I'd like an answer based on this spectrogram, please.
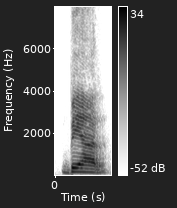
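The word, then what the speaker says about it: bear: খেয়াল করেন, বি ই এ আর উচ্চারণ কি? বেয়ার।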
